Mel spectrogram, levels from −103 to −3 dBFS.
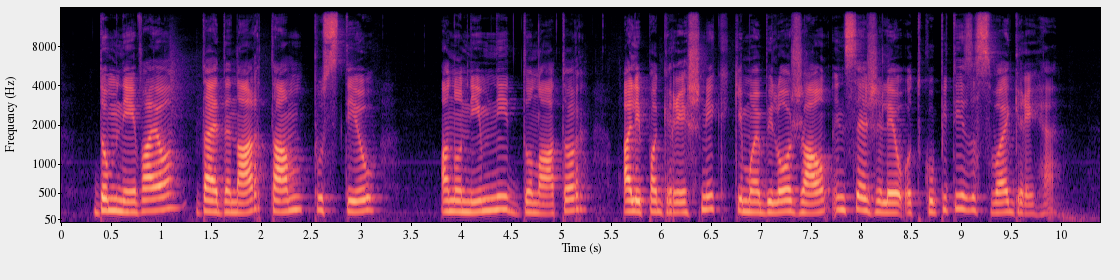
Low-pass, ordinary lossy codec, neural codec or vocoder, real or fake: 14.4 kHz; none; none; real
